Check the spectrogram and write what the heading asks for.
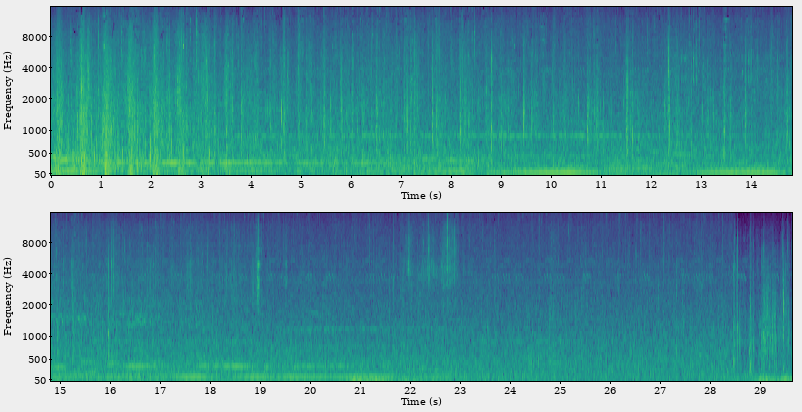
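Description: A busy outdoor ambience of a Seljuk army training camp in Isfahan, Iran: horse hooves clopping and many footsteps shuffling and running, densest at the start and thinning out, over a steady low rumble with no clear talking.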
